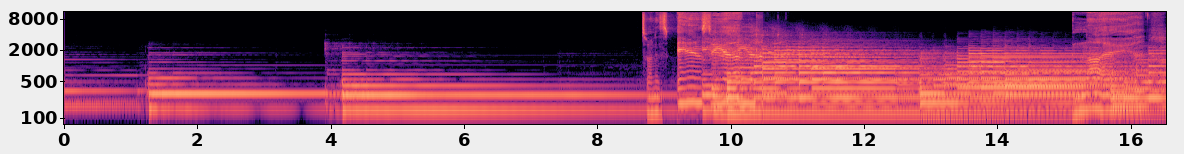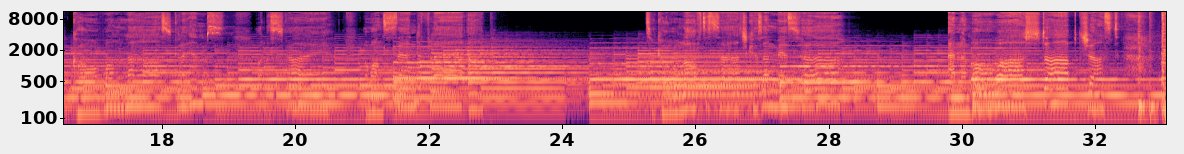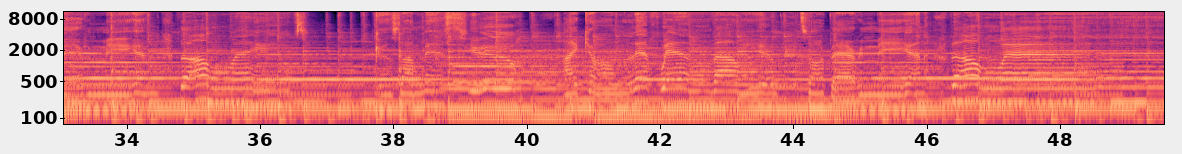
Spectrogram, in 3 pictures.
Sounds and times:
Music: 0:00.0 - 0:49.5.

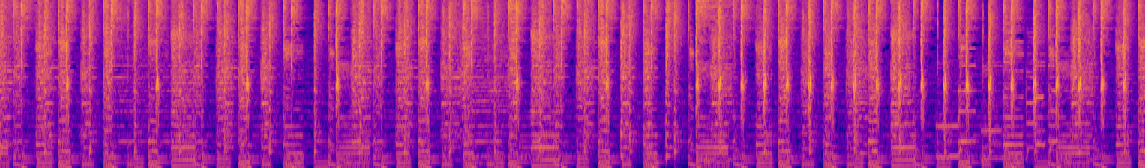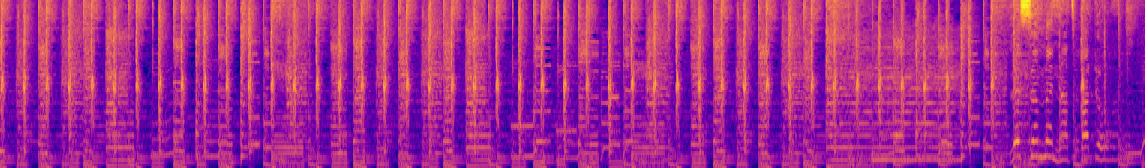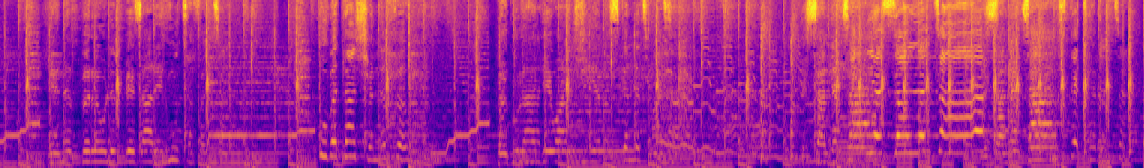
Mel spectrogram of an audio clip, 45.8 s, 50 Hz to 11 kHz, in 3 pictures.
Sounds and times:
Rhythm and blues: 0:00.0 - 0:45.7.

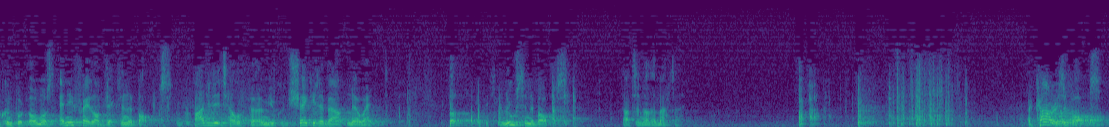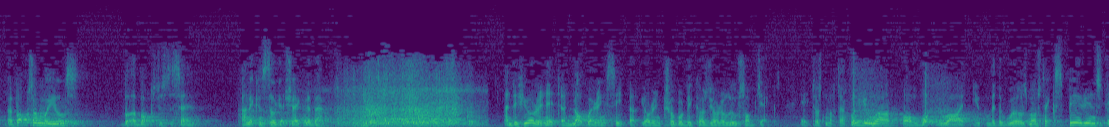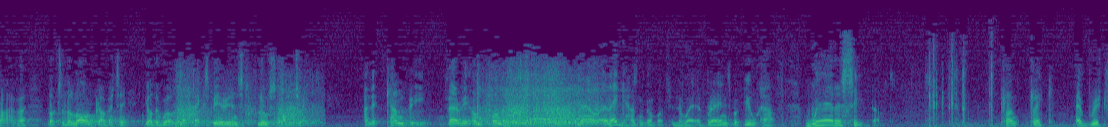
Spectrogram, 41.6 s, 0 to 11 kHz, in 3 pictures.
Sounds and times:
Speech: 0:00.0 - 0:04.9, 0:05.6 - 0:08.6, 0:12.8 - 0:18.0, 0:20.2 - 0:34.2, 0:34.9 - 0:38.9, 0:40.2 - 0:41.5.

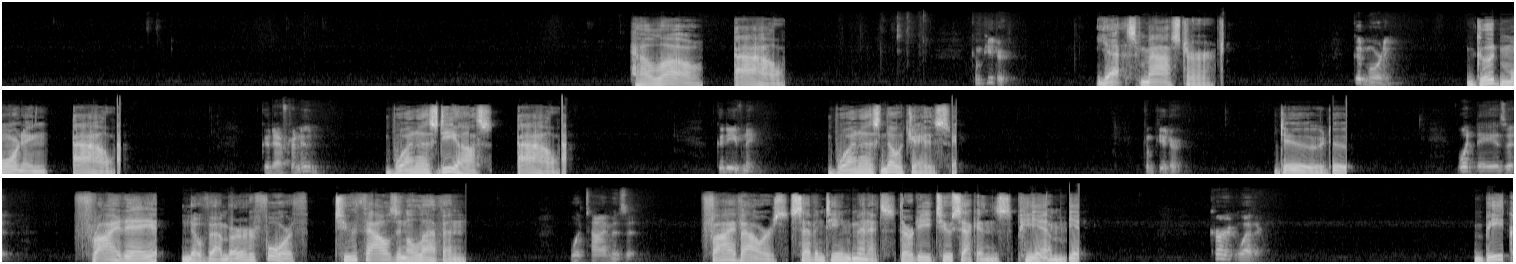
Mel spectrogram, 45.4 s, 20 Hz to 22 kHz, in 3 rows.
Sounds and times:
Male speech, man speaking: 0:06.3 - 0:07.9, 0:09.8 - 0:10.2, 0:11.0 - 0:12.2, 0:13.5 - 0:14.0, 0:14.7 - 0:16.3, 0:17.7 - 0:18.4, 0:19.0 - 0:20.8, 0:22.3 - 0:22.8, 0:23.4 - 0:24.7, 0:26.6 - 0:27.0, 0:27.9 - 0:28.6, 0:29.7 - 0:30.4, 0:31.0 - 0:34.9, 0:36.0 - 0:36.7, 0:37.3 - 0:41.1, 0:42.3 - 0:42.9, 0:45.0 - 0:45.3.

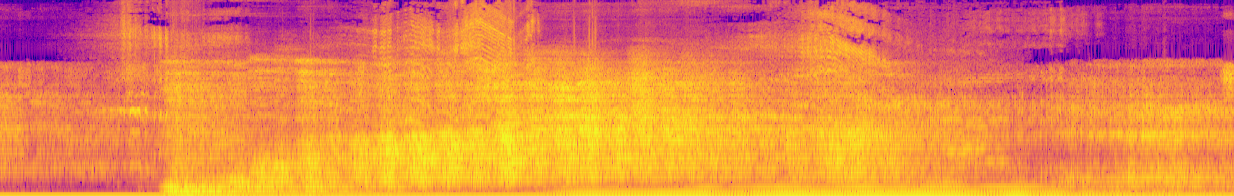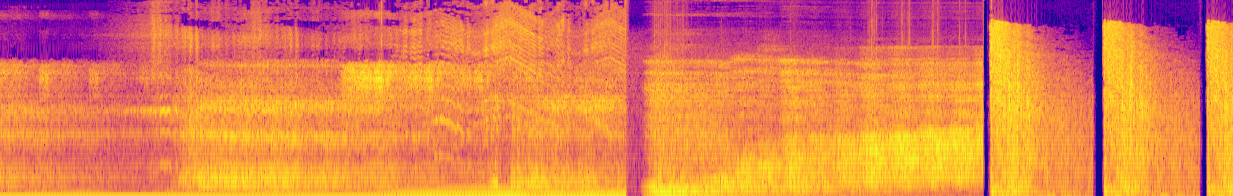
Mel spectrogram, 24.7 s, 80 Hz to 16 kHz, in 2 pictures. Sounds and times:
Music: 0:01.4 - 0:22.2.

